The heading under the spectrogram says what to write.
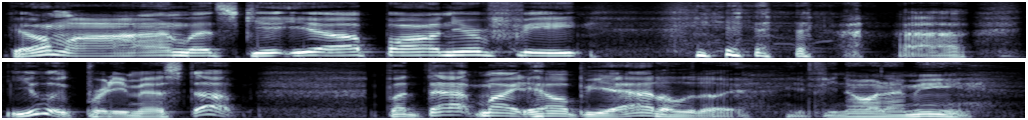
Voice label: revive friend, voice, biker; Left 4 Dead 2; survivor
